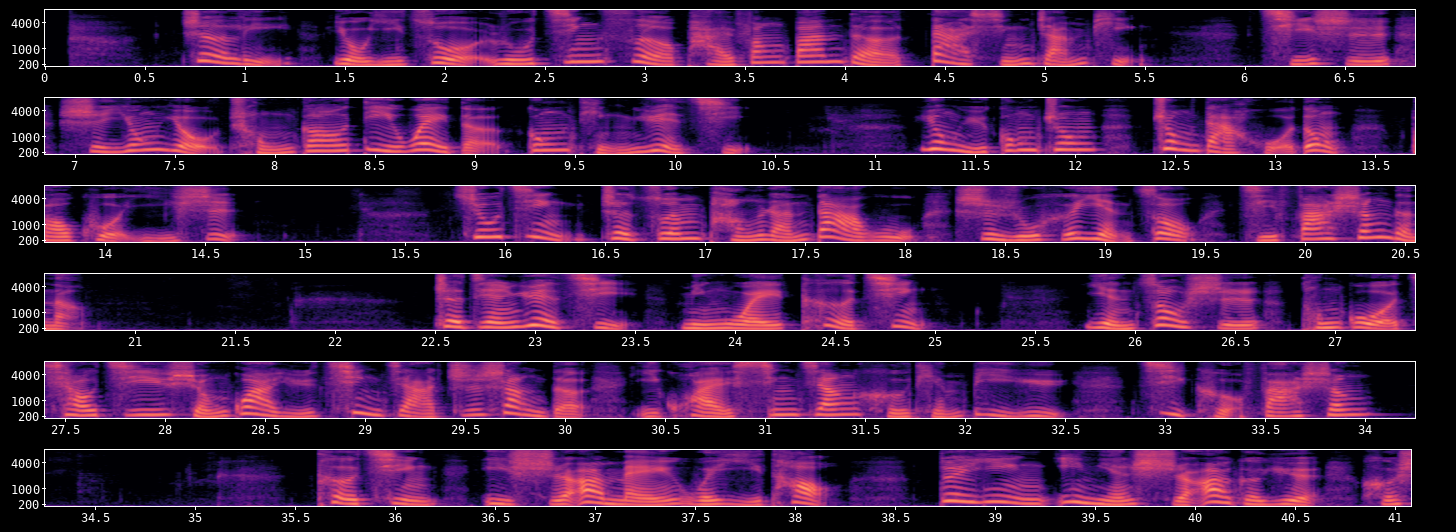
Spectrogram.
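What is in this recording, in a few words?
Mandarin, audio guide; architechure collection heritage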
